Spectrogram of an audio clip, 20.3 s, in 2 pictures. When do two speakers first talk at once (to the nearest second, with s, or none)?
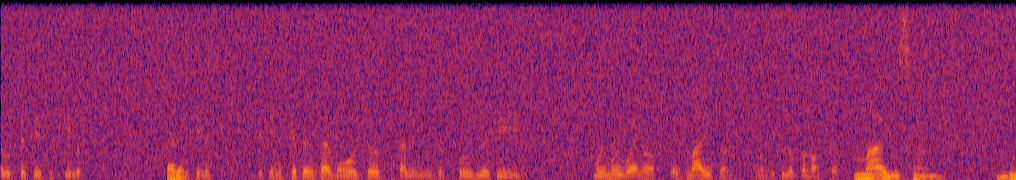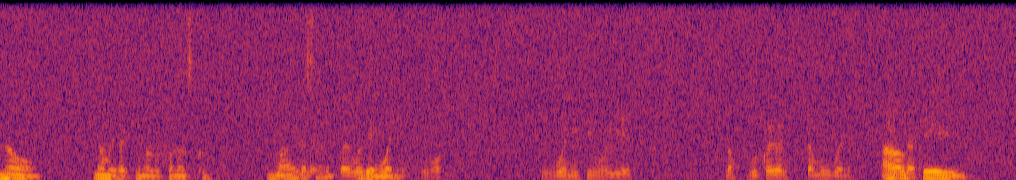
13 s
